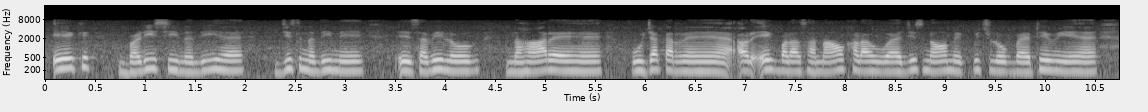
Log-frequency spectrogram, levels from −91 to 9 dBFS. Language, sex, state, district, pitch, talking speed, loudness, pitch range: Hindi, female, Bihar, Sitamarhi, 195 Hz, 190 wpm, -16 LUFS, 185-210 Hz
